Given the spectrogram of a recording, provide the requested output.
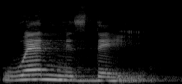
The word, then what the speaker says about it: Wednesday: Quando tiver um D mudo no meio de uma palavra em inglês, vocês não pronunciam esse D. Vocês prendem a ponta da língua nos dentes inferiores, os dentes de baixo da nossa boca, e aí não pronuncia o som do D. Wednesday. Vai ficar assim a pronúncia.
